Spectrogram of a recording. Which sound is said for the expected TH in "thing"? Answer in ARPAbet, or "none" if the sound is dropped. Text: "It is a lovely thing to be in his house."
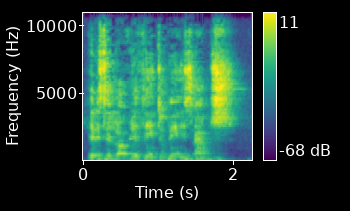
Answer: TH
